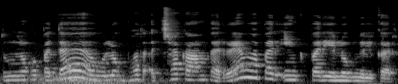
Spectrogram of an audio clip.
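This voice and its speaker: A woman's voice: medium pitch, lively intonation, brisk, fairly bright tone, a little hiss or hum, close to an everyday voice. A woman reading a story aloud, voicing a cheerful, confident young woman who teases and laughs. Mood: encouraging. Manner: teasing, laughing.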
